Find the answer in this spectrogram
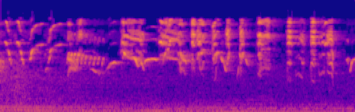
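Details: Energetic white-rumped shama song: fast high trills, sweeping whistled slurs and clipped chattering notes packed tightly together, with a faint low hum behind.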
